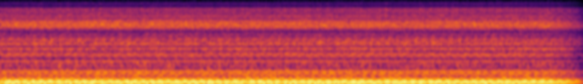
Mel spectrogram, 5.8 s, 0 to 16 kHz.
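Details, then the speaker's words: YD100 motorized bicycle two-stroke riding a rail trail at about 3/4 throttle: smooth even drone at constant pitch, no gurgle, misses or four-stroking as at half throttle; running clean, leaned out well. "And in this clip at about 3/4 throttle you can hear where the motor is lined out real nice, but it's unfortunately just a little bit beyond my comfort zone."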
